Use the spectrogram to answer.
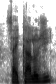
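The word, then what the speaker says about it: psychology: په بعضې کلماتو کې، لکه زه هم سایکالوجي، سایکالوجي کې دا پی نه تلفظ کیږي، دلته دې ته مو پام وي، سایکالوجي.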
